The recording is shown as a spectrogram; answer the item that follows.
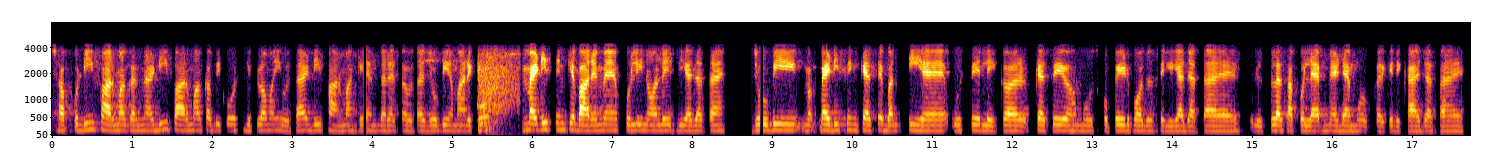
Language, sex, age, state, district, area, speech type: Hindi, male, 18-30, Rajasthan, Jodhpur, urban, conversation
